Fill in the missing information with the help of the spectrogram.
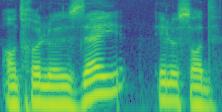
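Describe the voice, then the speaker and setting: The podcast's religious teacher, a warm-toned man, keeps his explanatory lesson casual and animated, his medium-pitched voice carefully and slowly reciting Arabic verses within a conversational delivery. The recording is dry.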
